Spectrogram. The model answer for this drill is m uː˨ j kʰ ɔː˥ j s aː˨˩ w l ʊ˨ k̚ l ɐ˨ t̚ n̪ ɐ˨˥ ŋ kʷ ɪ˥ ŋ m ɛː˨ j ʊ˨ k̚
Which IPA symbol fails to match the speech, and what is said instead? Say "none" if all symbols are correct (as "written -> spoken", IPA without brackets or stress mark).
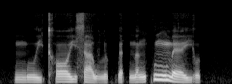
ɔː˥ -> ɔː˧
